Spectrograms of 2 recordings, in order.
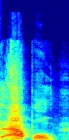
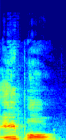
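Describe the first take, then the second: First: The first vowel is the short 'a' sound. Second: The first vowel sounds like the letter A. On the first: "She never says apple" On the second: "She said April. ... they assume it's pronounced as A"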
